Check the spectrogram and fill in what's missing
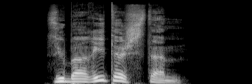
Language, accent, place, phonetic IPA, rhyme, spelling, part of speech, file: German, Germany, Berlin, [zybaˈʁiːtɪʃstəm], -iːtɪʃstəm, sybaritischstem, adjective, De-sybaritischstem.ogg
- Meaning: strong dative masculine/neuter singular superlative degree of sybaritisch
